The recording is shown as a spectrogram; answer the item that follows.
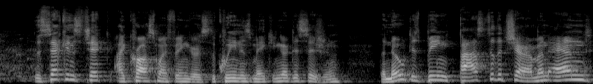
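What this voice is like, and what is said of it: Usual voice. Nothing is said of it.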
